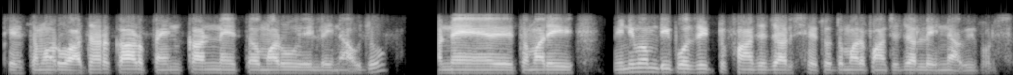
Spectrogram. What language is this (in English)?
Gujarati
